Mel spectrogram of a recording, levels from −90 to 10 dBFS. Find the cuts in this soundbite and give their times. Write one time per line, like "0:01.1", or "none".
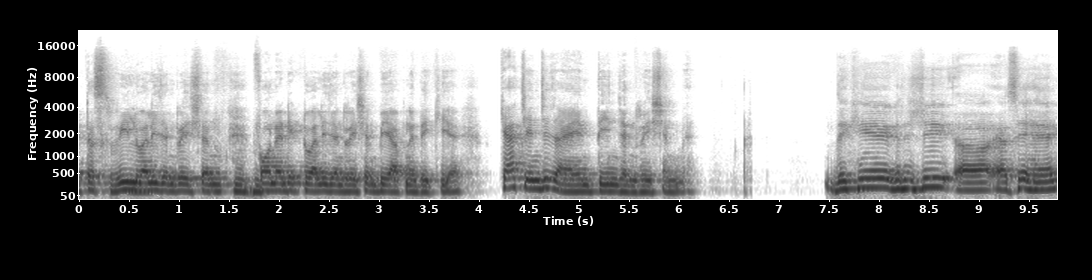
none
